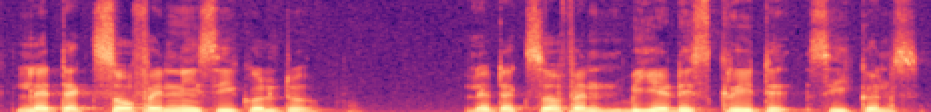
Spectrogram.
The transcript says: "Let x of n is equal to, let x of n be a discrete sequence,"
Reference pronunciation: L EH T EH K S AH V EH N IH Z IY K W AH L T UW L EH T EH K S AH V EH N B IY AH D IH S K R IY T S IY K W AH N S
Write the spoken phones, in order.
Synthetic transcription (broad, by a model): L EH T EH K S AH F EH N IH S IY K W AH L T UW L EH T EH K S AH F EH N B IY AH D IH S K R IY T S IY K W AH N S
